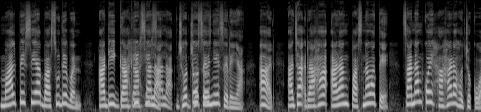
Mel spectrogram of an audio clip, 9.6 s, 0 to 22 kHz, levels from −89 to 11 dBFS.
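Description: From 2.57 to 4.21 s, a doubled audio track appears. A full-band copy of the speech trails about 200 ms behind, roughly 5 dB quieter. It has no decay or room colour. It starts and stops abruptly. Likely cause: a second, slower capture path.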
